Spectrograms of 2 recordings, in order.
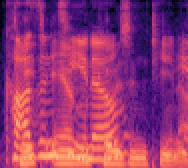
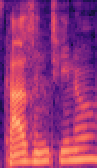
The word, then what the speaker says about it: Cosentino: for five years and I've been saying your name wrong for five years here's the thing don't get no one get mad at Aaron because you're saying it probably the correct Italian way you know but my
